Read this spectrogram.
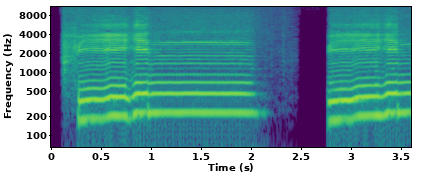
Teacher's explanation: Nun yang bertanda sabdu wajibul gunah dengung dua harakat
